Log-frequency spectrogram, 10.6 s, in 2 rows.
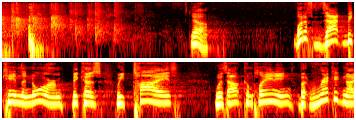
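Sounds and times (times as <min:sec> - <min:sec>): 
audience applause: 0:00.0 - 0:02.0
speech: 0:02.8 - 0:03.2, 0:04.4 - 0:10.5.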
